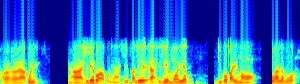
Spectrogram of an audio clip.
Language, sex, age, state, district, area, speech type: Assamese, male, 30-45, Assam, Nagaon, rural, conversation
